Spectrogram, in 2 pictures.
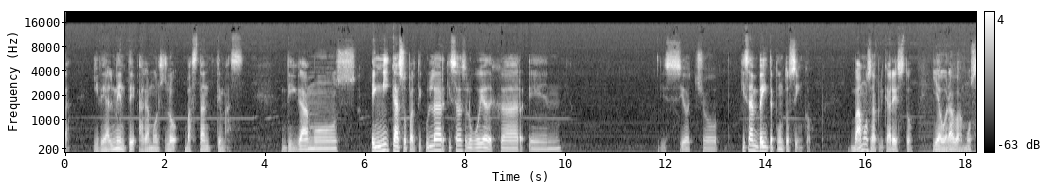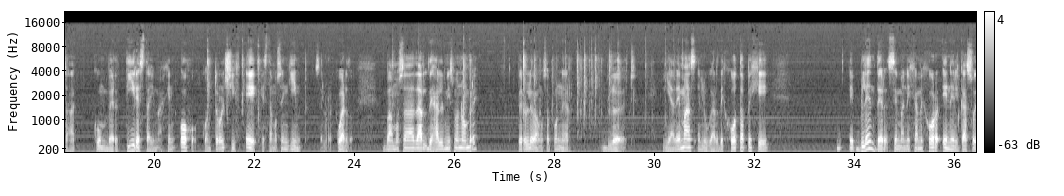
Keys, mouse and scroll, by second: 2.9-3.8 scroll up 2, 5.0-5.8 scroll up 2, 7.5 scroll up 2, 8.7 scroll up 2, 10.1 scroll up 2, 11.2 scroll up 2, 12.9-13.2 scroll up 4, 16.2 click, 21.7 ctrl+shift+e, 24.8 Right, 26.8 space, 27.6 Caps_Lock, 27.9-29.3 typing, 29.8 End, 30.4 BackSpace.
